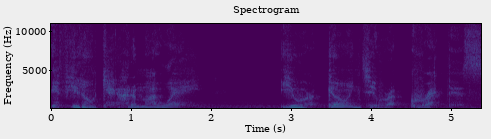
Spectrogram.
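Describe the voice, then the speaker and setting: In a whispered, put-on character voice, a man speaks at a fairly slow pace. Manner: threatening, cold.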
